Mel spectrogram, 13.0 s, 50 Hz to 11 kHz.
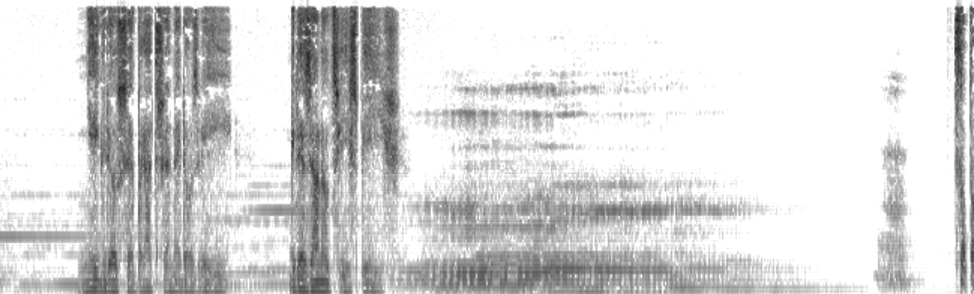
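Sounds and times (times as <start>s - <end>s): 
speech: 1.1s - 3.2s, 3.9s - 5.5s, 12.8s - 12.9s
bear roaring: 5.3s - 11.0s, 11.6s - 12.4s.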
